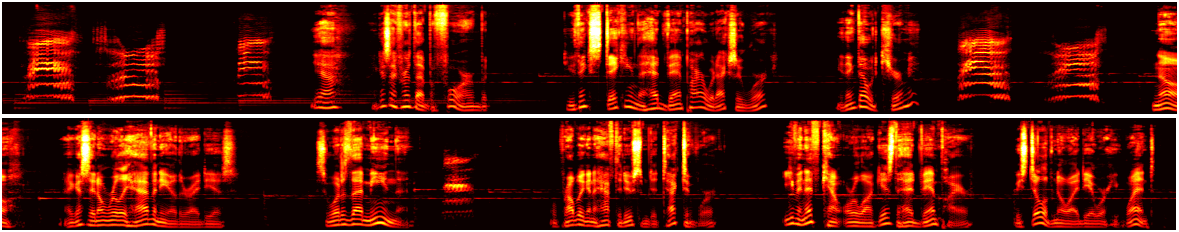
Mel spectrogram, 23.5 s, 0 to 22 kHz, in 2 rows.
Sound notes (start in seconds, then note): 0.1 meow; 9.5 meow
